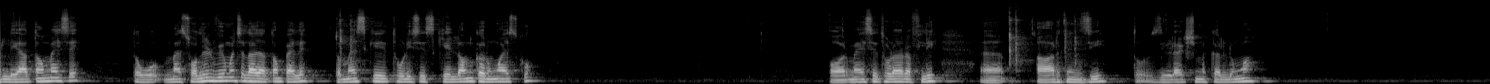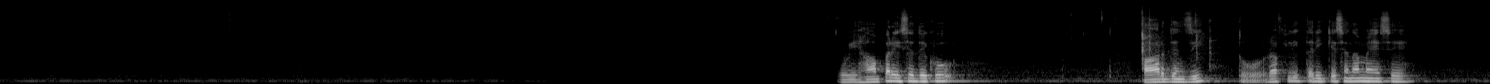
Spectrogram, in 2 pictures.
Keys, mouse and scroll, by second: 0.4-1.5 scroll up 3, 2.0-3.3 drag, 3.3 s, 5.2-5.6 scroll up 2, 5.6-7.4 middle drag, 7.4 click, 8.6-10.0 middle drag, 10.0 r, 12.2 click, 14.0 click, 17.4-17.8 scroll up 4, 17.8-23.8 middle drag, 23.8 click, 26.3 r.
